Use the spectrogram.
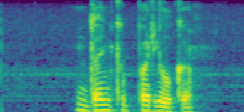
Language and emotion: Russian, neutral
